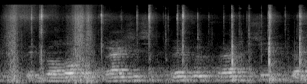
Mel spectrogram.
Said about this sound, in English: We have a teletype machine that we use at the school at the moment. So it's kind of, it's also based on the tape with the five holes.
